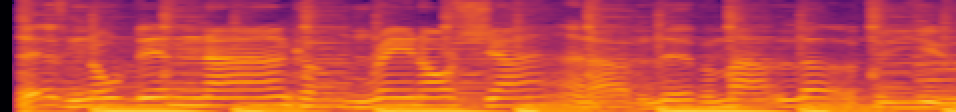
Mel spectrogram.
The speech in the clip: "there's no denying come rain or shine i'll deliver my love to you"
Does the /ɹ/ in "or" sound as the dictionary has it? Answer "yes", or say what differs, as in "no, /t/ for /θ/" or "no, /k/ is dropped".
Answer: no, /l/ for /ɹ/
